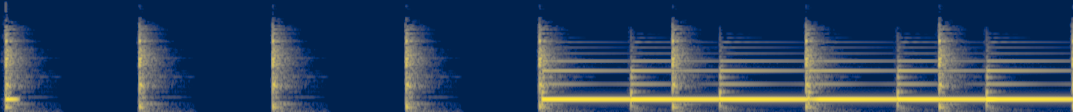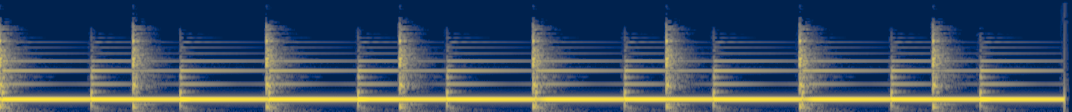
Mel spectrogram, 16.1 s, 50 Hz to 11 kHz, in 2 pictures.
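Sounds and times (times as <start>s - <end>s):
quarter note triplet rhythm: 4.1s - 15.5s.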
